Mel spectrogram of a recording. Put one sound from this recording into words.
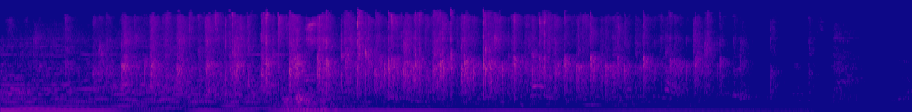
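A live band plays a song loudly, then stops.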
